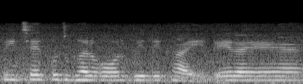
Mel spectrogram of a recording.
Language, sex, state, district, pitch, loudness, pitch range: Hindi, female, Haryana, Charkhi Dadri, 195 Hz, -15 LUFS, 195-210 Hz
